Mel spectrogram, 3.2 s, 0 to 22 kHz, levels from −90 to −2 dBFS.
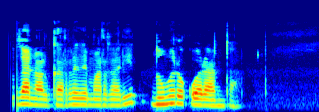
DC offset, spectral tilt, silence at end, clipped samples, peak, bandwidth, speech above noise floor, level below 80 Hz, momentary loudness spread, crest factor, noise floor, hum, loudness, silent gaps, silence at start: under 0.1%; -5.5 dB/octave; 0.8 s; under 0.1%; -6 dBFS; 11 kHz; 40 dB; -74 dBFS; 10 LU; 20 dB; -65 dBFS; none; -25 LUFS; none; 0.15 s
